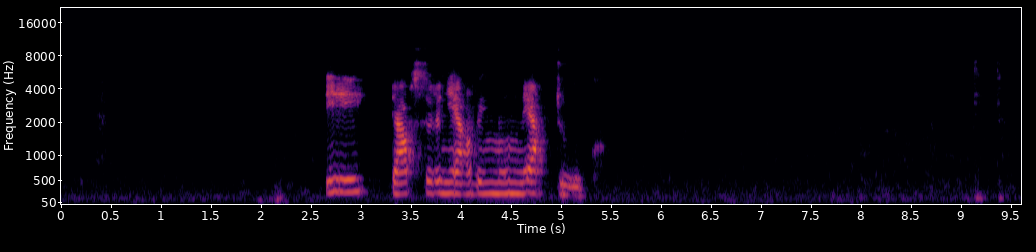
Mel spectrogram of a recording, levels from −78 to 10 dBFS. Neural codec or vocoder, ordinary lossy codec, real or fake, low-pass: codec, 16 kHz, 16 kbps, FunCodec, trained on Chinese and English, 50 frames a second; Opus, 32 kbps; fake; 7.2 kHz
